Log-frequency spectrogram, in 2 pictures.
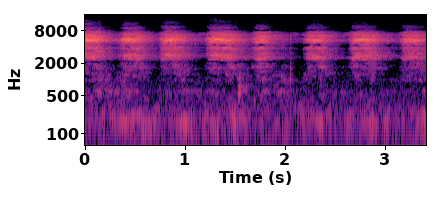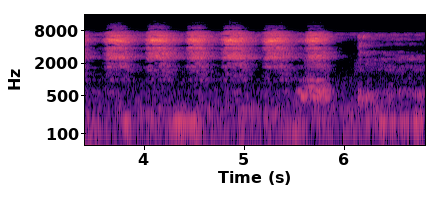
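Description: A bird's harsh, raspy call, repeated about fourteen times at a little over two a second and stopping about six seconds in.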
